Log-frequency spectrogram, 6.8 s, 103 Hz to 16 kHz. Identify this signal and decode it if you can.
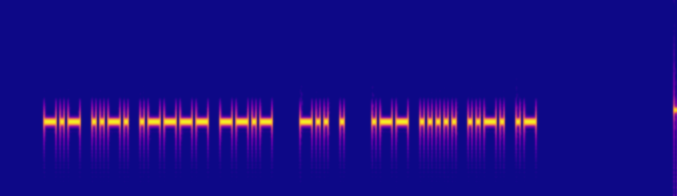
Morse code, heard as a keyed tone, about 30 wpm, 700 Hz. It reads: KF1Q DE W5FA
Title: USA Callsign DE Callsign - 4 Characters - 30wpm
